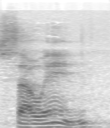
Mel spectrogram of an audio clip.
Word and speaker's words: Samhain: as you may know, its original name was not Halloween, but what is actually in Gaelic pronounced Samhain, something close to that. And then you wonder why it's spelled as if it's Samhain.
